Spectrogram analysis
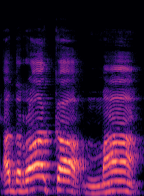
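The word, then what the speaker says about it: أدراك ما: এখানে আদরা এবং কামা উভয়টি ভুল উচ্চারণ। শুদ্ধ উচ্চারণ হবে আদরাকা মা, আদরাকা মা।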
